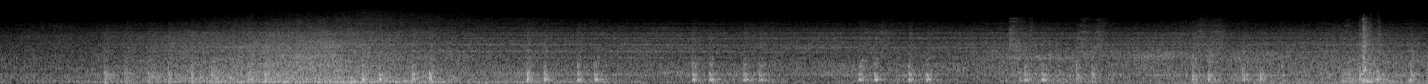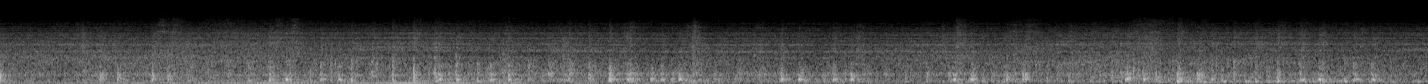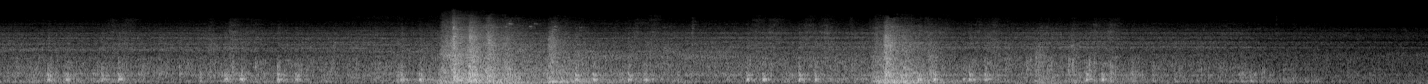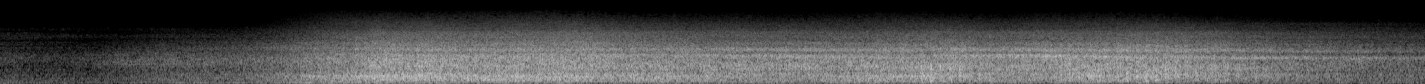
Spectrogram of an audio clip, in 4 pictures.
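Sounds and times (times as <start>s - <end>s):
electric locomotive passing: 0.0s - 57.0s
wheels clacking over rail joints: 1.0s - 6.2s, 11.9s - 41.3s.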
